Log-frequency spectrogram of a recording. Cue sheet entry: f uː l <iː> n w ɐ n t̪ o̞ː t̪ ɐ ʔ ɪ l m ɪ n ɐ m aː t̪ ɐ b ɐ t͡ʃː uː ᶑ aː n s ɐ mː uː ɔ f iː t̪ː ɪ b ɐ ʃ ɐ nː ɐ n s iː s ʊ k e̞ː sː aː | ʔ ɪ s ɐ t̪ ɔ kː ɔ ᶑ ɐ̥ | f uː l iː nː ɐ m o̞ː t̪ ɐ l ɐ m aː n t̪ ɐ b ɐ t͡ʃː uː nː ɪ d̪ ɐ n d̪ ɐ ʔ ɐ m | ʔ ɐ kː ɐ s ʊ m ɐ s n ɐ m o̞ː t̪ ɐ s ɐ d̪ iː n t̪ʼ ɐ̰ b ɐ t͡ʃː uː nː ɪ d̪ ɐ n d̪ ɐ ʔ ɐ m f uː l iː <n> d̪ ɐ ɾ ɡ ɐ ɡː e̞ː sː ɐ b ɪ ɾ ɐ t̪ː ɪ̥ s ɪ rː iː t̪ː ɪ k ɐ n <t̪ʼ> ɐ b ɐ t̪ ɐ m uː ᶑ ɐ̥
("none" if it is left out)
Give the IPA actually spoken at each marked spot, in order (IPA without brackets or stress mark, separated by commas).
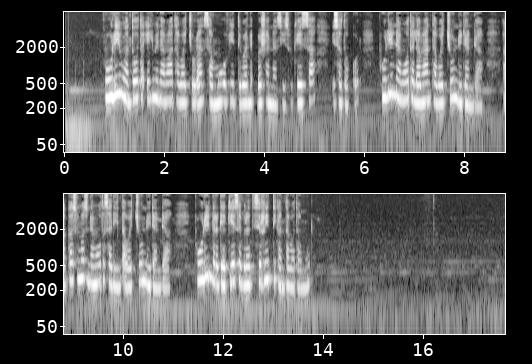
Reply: iː, n, t̪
